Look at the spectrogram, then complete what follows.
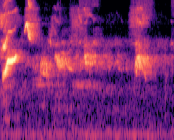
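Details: Hispaniolan oriole from Hispaniola, between the Dominican Republic and Haiti: a loud rising whistled note and a high chip, followed by several softer short warbled phrases spaced apart.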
